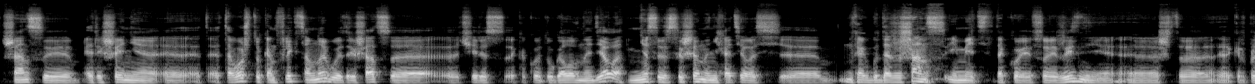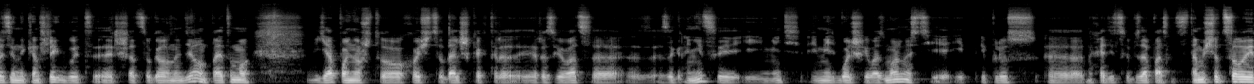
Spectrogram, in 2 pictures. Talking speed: 130 wpm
